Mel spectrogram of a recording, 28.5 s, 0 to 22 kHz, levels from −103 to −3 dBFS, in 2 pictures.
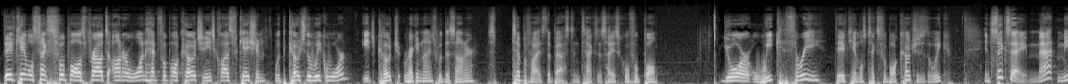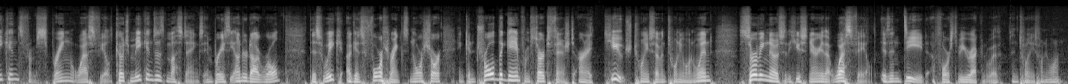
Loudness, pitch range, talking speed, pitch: -26 LUFS, 115-185 Hz, 205 wpm, 135 Hz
